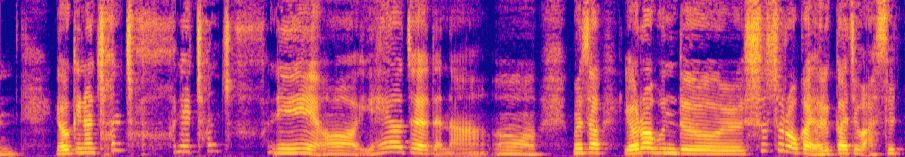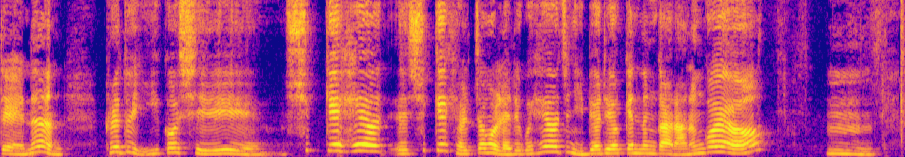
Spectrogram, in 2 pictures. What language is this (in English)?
Korean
